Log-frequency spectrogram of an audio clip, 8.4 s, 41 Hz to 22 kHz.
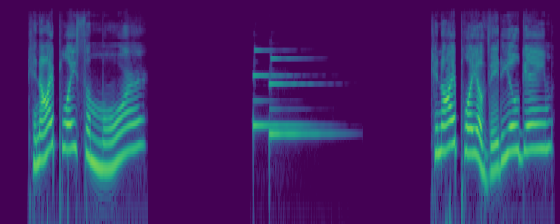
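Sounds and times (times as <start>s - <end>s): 
speech: 0.4s - 2.2s, 6.5s - 8.4s
timer two-note chime signalling time is up: 3.8s - 5.4s.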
